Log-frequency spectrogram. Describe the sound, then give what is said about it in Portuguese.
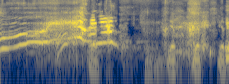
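A person imitates the neighbours' stray cats yowling at two, three or five in the morning, a rising, wavering high-pitched wail lasting over a second, followed by a few shorter strained cries and bursts of talk-like vocal noise. “Mas às vezes são duas e três e cinco da manhã e ouvimos aos berros.”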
